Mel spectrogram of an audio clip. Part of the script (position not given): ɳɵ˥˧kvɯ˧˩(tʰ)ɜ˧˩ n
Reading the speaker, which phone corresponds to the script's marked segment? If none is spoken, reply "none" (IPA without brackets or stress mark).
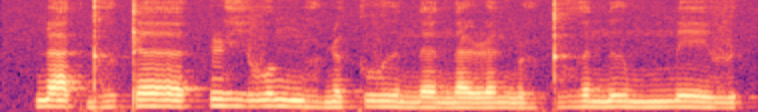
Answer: n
